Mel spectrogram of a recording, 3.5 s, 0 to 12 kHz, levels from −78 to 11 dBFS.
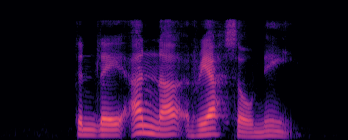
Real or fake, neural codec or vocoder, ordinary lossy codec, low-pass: fake; codec, 16 kHz, 1 kbps, X-Codec, WavLM features, trained on Multilingual LibriSpeech; MP3, 96 kbps; 7.2 kHz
